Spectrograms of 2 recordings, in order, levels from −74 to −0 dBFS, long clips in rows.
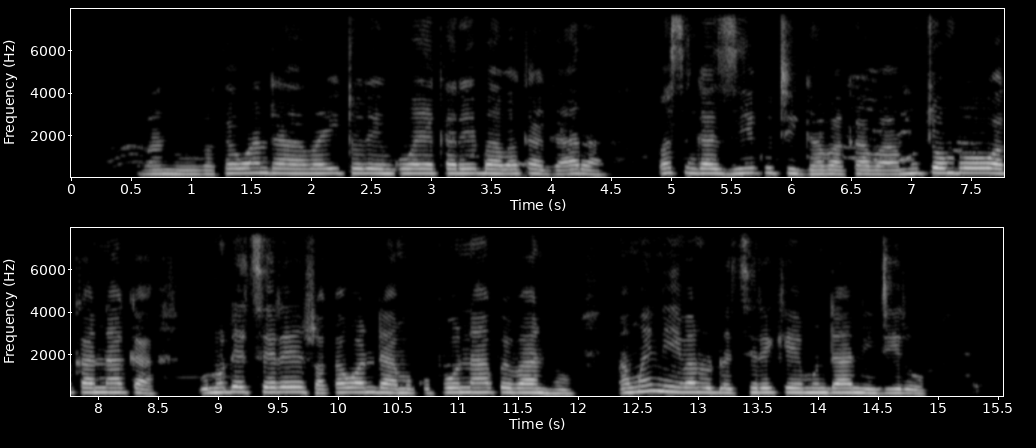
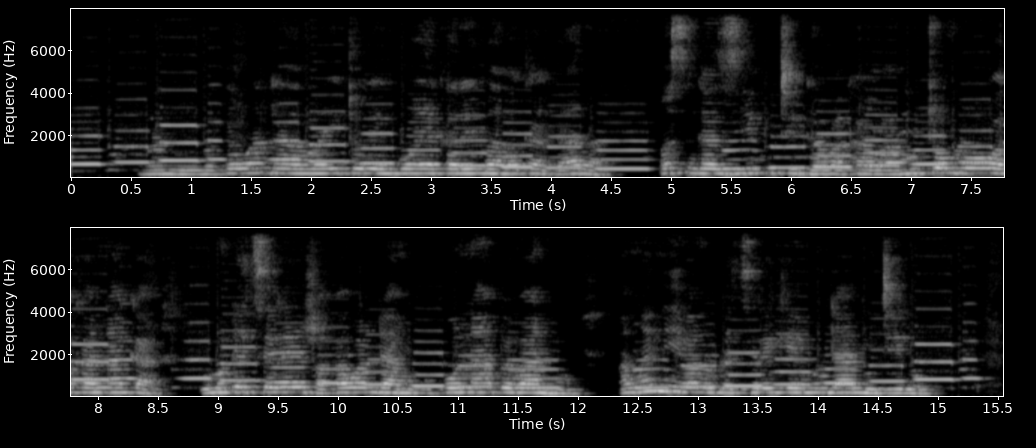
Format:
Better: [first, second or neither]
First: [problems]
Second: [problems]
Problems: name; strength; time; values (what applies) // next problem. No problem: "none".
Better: first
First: none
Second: background sound (Wind instrument, woodwind instrument); 4 dB below the speech // room echo; dies away in 0.3 s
